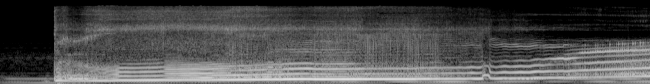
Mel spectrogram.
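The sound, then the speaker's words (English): A seaplane engine kicks in abruptly and drones loudly and steadily, its buzzing pitch climbing slowly as it revs for several seconds, with no voices. “A seaplane.”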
